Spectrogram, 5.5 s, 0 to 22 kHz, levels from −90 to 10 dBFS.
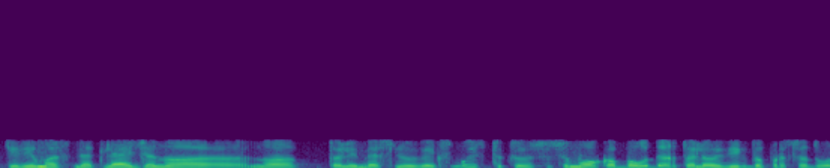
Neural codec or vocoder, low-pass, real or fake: none; 3.6 kHz; real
